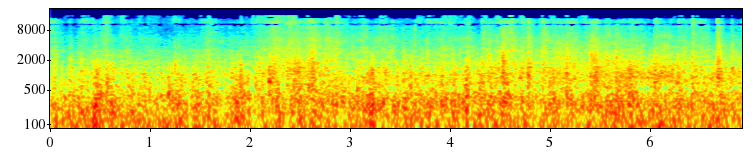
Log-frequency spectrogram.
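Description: Passenger train running at speed, a steady rumble of the wheels and carriage, with wind buffeting the microphone.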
